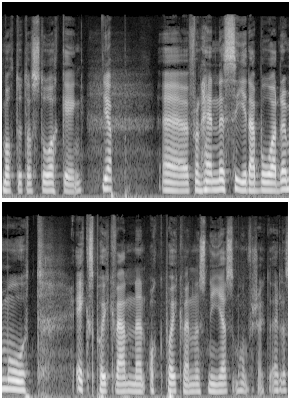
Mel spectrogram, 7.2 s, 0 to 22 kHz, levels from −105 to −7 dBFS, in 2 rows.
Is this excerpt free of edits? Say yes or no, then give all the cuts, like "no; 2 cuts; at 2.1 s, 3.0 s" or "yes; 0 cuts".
yes; 0 cuts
